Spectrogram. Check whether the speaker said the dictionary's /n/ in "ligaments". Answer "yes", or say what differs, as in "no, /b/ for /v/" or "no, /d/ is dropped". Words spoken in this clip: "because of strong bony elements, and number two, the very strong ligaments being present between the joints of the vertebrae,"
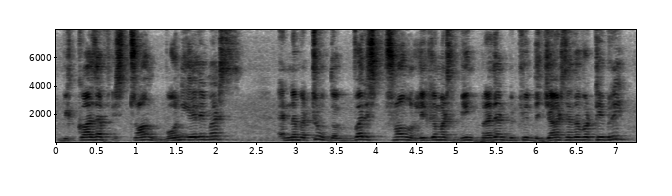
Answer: no, /n/ is dropped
